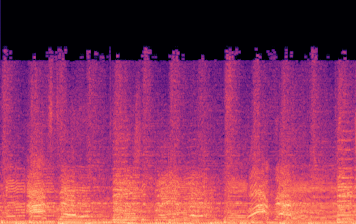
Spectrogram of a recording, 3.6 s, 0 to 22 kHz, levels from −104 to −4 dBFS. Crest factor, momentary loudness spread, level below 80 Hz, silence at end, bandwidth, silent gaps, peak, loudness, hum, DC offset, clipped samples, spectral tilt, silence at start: 14 dB; 4 LU; -30 dBFS; 0 s; 17.5 kHz; none; -4 dBFS; -16 LUFS; none; under 0.1%; under 0.1%; -4.5 dB/octave; 0 s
